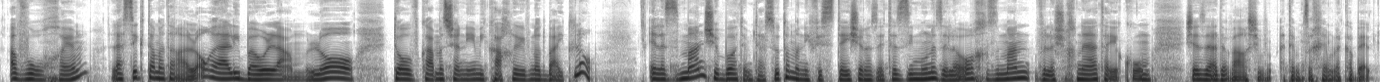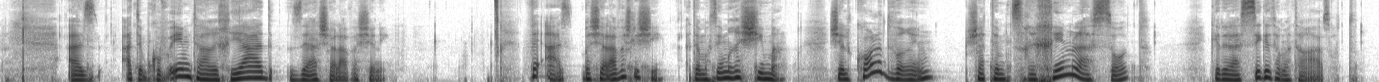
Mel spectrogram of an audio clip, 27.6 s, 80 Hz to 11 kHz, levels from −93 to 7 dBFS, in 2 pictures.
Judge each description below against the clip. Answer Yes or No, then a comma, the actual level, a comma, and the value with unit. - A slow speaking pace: No, average, 135 wpm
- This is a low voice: No, medium, 165 Hz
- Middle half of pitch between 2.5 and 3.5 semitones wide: Yes, average, 3.2 semitones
